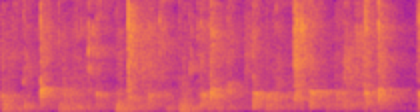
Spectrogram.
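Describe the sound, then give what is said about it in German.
Scattered applause from a small group at a gathering for chatting in Low German, thanking an elderly woman: a few uneven hand claps with sharp taps at irregular intervals. “Applaus für Helga, Dankeschön.”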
